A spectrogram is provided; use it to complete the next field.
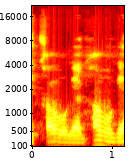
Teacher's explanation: तो क वर्ग में जो दूसरा और जो चौथा जो व्यंजन हो गया तो वह क्या होता है? महाप्राण होता है।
